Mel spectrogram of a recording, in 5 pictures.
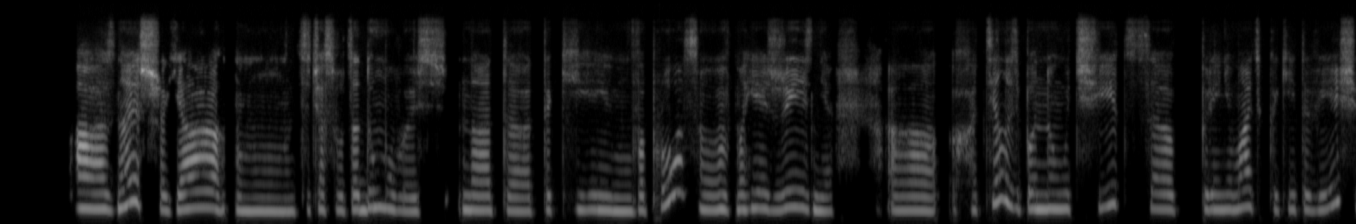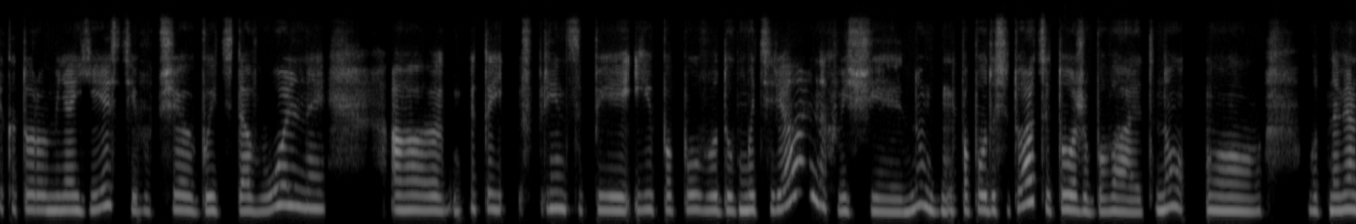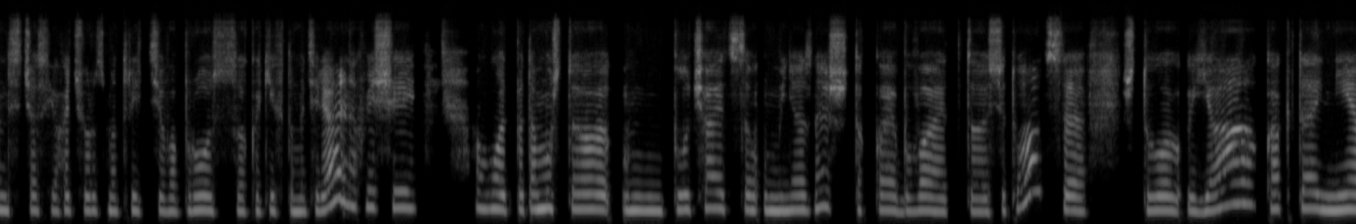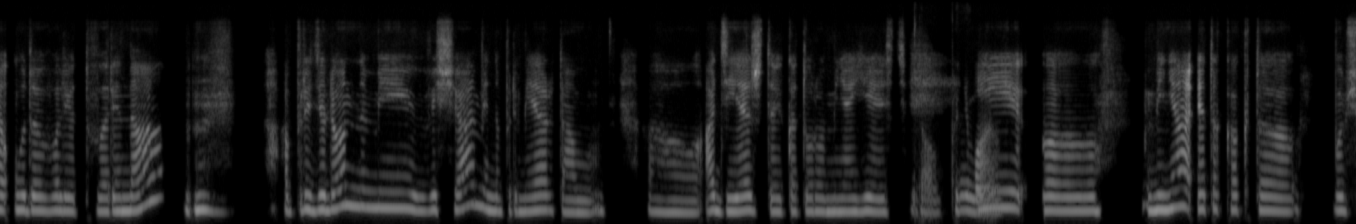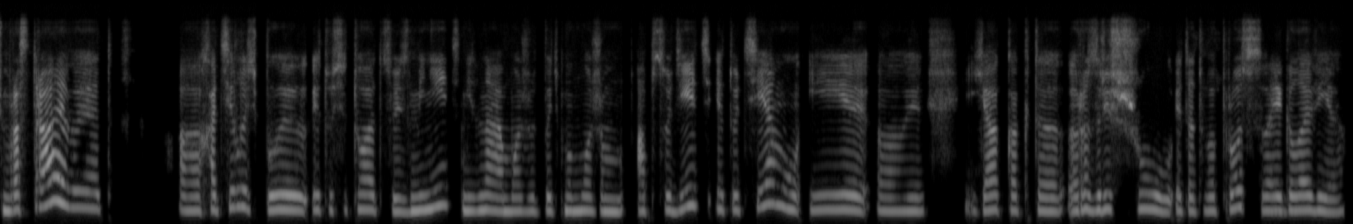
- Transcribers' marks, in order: other background noise; chuckle; tapping
- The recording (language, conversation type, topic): Russian, advice, Как принять то, что у меня уже есть, и быть этим довольным?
